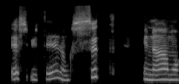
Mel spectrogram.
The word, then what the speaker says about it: Sat: Donc Sat, et on le prononce Sut, S-U-T, donc Sut, et Nam, on relâche le ventre.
